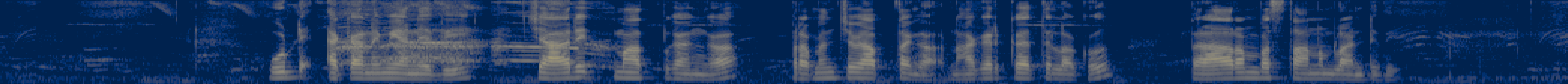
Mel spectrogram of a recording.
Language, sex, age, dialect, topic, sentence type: Telugu, male, 25-30, Central/Coastal, agriculture, statement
